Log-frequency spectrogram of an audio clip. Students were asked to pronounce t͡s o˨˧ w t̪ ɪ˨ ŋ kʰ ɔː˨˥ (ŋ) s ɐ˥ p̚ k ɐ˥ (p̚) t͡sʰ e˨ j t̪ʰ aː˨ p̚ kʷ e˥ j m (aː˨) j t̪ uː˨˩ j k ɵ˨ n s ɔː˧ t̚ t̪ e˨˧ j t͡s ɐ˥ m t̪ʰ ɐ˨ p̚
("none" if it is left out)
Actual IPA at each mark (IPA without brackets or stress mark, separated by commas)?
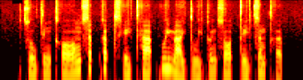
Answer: ŋ, p̚, aː˨˩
